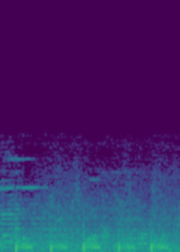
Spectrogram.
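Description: A steady rhythm of sharp strikes, a little over two a second, each with a short ringing pitch.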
